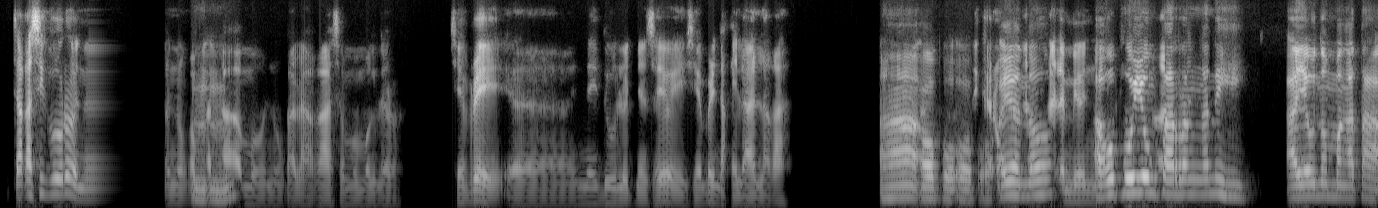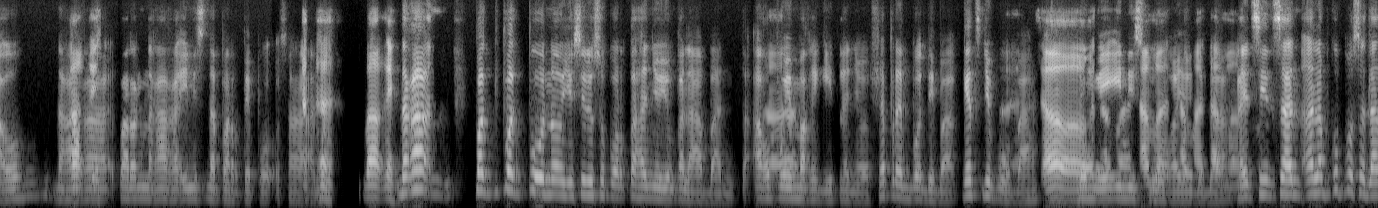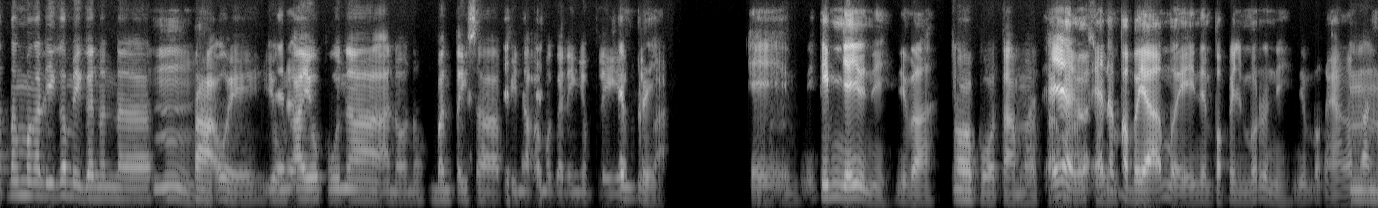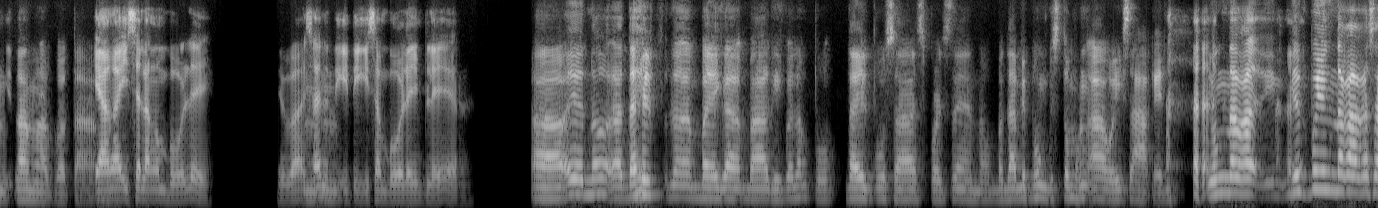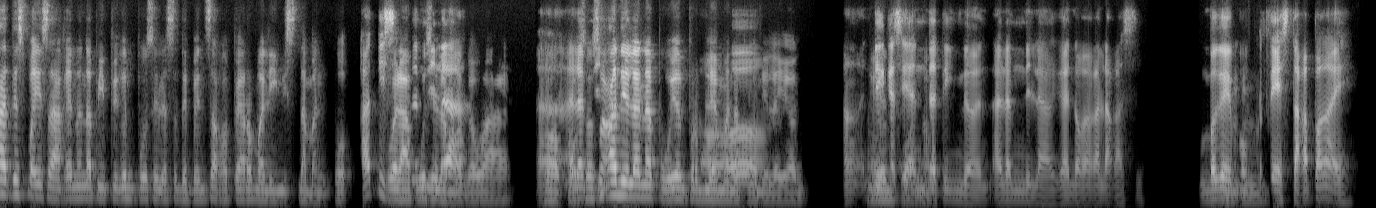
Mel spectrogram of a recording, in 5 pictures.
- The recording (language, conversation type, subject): Filipino, unstructured, Ano ang mga paborito mong larong pampalakasan para pampalipas-oras?
- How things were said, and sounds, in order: distorted speech; mechanical hum; static; chuckle; tapping; chuckle; laugh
